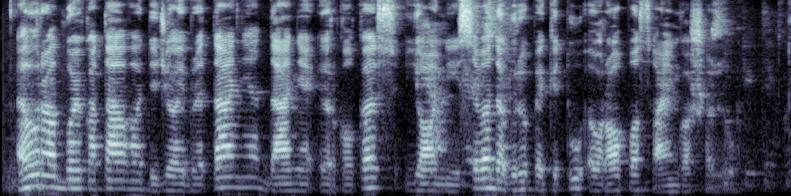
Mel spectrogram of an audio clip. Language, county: Lithuanian, Vilnius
